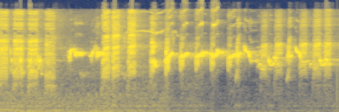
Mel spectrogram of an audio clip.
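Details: Yellow-vented bulbul in nggaruda song, a lure for wild sooty-headed bulbuls: harsh clustered chips at first, then a tidy series of bouncing, slurred whistled notes delivered quickly.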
